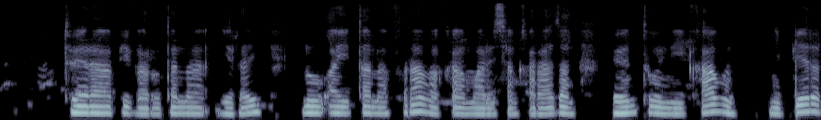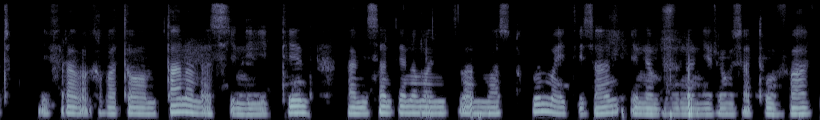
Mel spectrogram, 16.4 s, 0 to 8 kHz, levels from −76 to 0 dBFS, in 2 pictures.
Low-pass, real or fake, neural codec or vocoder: 7.2 kHz; real; none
